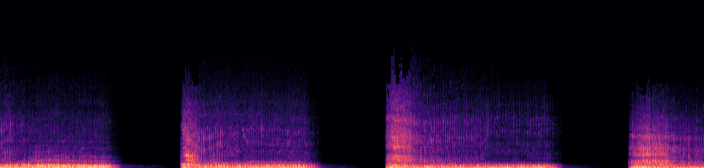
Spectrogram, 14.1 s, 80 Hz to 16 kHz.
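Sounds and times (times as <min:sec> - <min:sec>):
dinosaur roar: 0:00.0 - 0:02.5, 0:03.6 - 0:06.4, 0:07.7 - 0:11.3, 0:12.6 - 0:14.0.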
